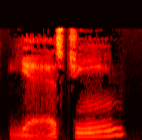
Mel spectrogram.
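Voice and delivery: condescending, two words set apart, "yes" drawn out. [name] answers Jean after she buzzes him, condescending, words spaced out. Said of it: "I ask condescendingly".

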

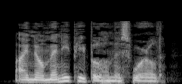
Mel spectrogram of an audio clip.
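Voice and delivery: ordinary delivery

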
